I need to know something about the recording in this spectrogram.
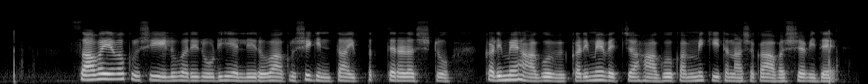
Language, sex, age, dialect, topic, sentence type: Kannada, female, 46-50, Mysore Kannada, agriculture, statement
